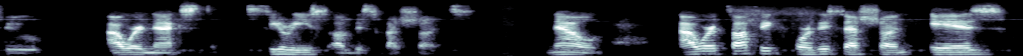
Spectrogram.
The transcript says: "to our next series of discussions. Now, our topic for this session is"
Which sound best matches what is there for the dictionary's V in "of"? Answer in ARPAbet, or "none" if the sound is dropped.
V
